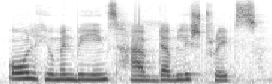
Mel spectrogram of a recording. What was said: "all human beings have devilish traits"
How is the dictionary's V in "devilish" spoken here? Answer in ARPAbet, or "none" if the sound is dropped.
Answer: B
